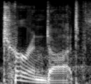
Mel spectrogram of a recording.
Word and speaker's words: Turandot: And he said, Dad, most people mispronounce it. Here's how it's really said, Turandot.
